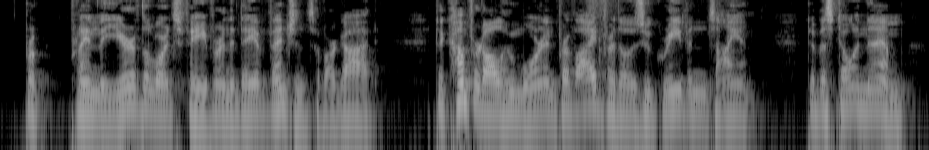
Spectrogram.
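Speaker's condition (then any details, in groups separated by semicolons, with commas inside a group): No condition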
